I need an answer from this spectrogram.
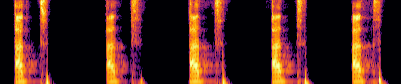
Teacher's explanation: Karena pita suara tidak bergetar, makanya ketika terlepas hanya menghasilkan napas.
